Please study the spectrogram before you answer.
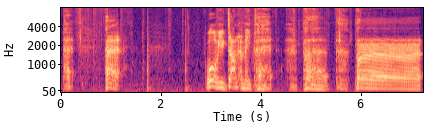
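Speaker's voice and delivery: loud, calling Cockney husband; Frank Butcher. Retold or imitated. Crafter imitating the soap husband calling for Pat, in a loud calling voice. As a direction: bellow "Pet" like a fond, despairing husband. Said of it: "your best Frank Butcher impression".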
